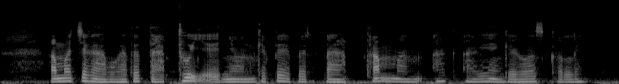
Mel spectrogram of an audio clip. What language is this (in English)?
Kalenjin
